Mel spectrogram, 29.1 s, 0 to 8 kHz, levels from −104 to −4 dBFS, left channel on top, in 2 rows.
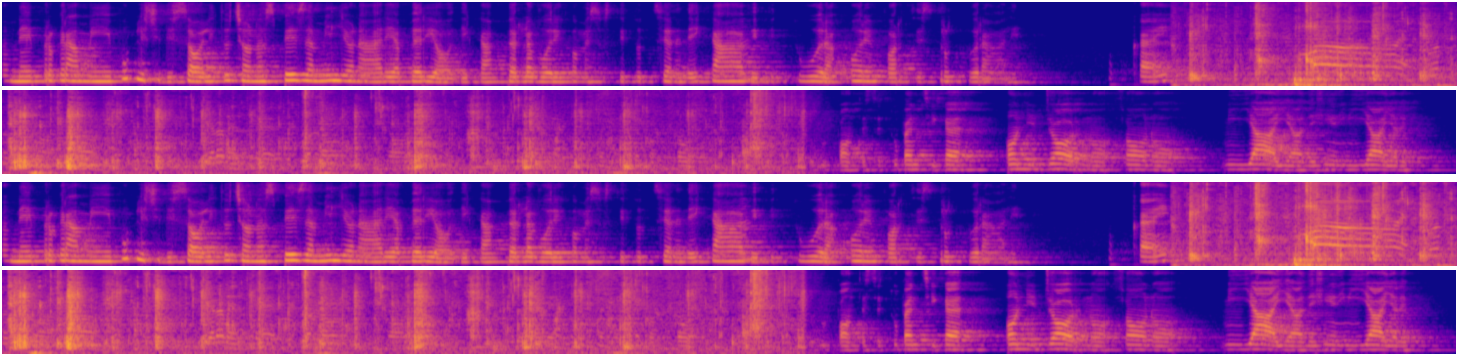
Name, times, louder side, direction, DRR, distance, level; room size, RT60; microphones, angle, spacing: voice 1, 0.1-6.0 6.6-7.6 8.0-10.2, equal, ahead, 7 dB, 1.3 m, -36 dB
voice 2, 7.2-7.5 11.4-11.7 12.9-15.5 16.6-17.3 17.6-18.9 19.6-20.1 20.4-21.5 21.9-22.4 22.7-23.1 23.6-24.2 24.6-26.3 26.8-28.6, right 3 dB, 60° right, 5 dB, 2.6 m, -41 dB
sound 1, 11.7-22.6, right 4 dB, 40° right, 1.1 m, -36 dB
25.5 x 20.0 x 9.5 m, 0.98 s
head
